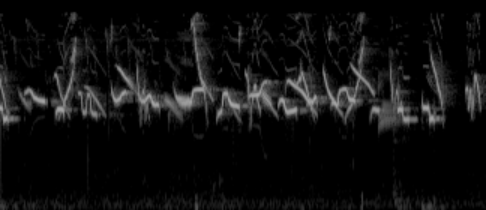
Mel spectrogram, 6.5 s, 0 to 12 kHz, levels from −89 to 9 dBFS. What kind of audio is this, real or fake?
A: real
